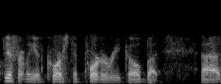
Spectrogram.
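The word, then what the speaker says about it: Odorico: It's uh pronounced Puerto Rico and it's O D O R I C O. Think of Puerto Rico. Take off the P. That's how it sounds.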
